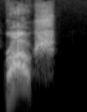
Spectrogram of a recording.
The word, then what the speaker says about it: Rauch: Rauch.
